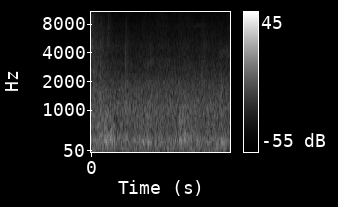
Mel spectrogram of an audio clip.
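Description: A steady rumble of a passing vehicle, with faint higher tones drifting through it.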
